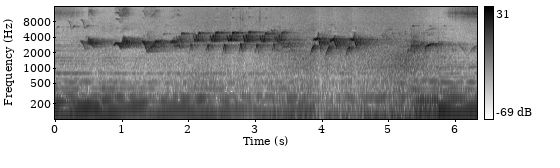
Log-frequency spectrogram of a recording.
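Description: Songbirds in a Mesoamerican forest trill and chirp in rapid, overlapping phrases, bright and close, over a steady low background hum.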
